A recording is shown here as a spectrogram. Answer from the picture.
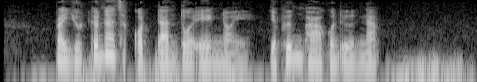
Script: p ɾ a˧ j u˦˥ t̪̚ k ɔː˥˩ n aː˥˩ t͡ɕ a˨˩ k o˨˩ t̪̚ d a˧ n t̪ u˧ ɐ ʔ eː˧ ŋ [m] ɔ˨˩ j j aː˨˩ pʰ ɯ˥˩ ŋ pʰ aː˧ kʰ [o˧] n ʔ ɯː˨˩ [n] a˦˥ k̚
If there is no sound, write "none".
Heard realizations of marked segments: n, o˧, nː

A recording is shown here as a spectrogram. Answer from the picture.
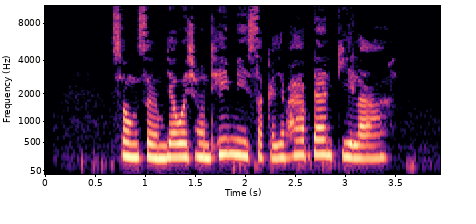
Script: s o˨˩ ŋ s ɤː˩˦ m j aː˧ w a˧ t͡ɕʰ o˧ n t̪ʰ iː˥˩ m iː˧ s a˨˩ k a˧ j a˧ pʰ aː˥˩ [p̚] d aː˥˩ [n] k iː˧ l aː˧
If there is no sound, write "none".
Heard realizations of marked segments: p̚, n

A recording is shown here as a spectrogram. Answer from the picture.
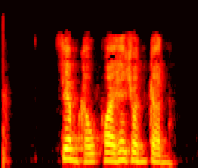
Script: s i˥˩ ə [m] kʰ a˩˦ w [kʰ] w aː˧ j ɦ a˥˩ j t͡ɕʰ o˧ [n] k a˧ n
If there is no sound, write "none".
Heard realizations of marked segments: m, kʰ, n

